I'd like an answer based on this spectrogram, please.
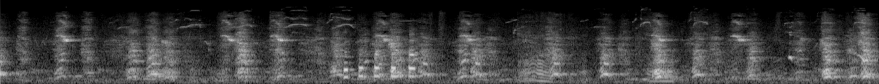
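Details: A litter of six-week-old Collie puppies yaps continuously, sharp high yelps and thin whines repeating every half second or so, barely any human speech.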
